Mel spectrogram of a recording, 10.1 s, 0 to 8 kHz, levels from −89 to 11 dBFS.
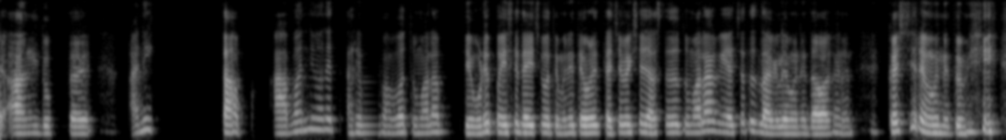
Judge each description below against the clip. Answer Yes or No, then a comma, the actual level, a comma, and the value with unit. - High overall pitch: No, medium, 165 Hz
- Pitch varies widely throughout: No, narrow, 2.4 semitones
